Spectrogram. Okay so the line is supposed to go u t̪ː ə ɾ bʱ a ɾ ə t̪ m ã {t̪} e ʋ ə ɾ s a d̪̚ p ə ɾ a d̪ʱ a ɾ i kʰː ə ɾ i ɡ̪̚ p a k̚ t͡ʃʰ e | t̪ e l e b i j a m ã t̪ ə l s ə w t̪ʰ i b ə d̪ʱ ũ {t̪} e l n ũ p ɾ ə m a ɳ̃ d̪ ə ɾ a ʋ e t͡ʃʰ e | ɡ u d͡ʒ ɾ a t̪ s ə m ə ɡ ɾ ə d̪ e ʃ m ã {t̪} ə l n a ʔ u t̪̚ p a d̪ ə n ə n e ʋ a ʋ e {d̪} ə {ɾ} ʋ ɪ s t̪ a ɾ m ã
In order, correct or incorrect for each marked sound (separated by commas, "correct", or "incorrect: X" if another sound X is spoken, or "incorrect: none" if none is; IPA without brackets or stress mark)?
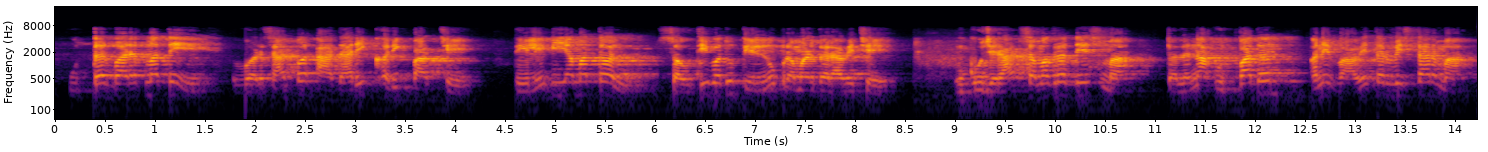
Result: correct, correct, correct, incorrect: t̪, correct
